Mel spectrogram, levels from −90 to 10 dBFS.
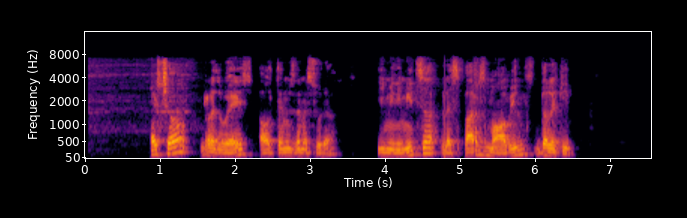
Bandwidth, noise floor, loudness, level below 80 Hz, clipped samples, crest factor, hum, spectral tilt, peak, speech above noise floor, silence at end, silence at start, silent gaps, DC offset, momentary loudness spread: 7.6 kHz; -53 dBFS; -18 LUFS; -56 dBFS; under 0.1%; 16 dB; none; -5 dB/octave; -2 dBFS; 36 dB; 1.1 s; 0.85 s; 3.81-3.89 s; under 0.1%; 10 LU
